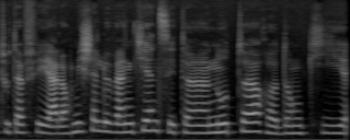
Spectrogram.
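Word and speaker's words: Le Van Quyen: Vous avez évoqué le chercheur en neurosciences à l'INSERM, là, Michel Levanquien, c'est comme ça que vous le prononcez. – Ça, oui.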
